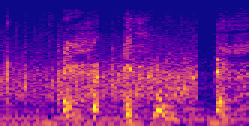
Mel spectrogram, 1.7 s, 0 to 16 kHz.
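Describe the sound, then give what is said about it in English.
A run of dry, throaty coughs from former Prime Minister Theresa May comes in quick succession, several short rasping bursts with a brief pause before a final one, with no speech. “And starting off at number 10, it's former Prime Minister Theresa May coughing.”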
